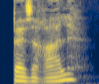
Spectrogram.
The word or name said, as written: BASSERALLES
